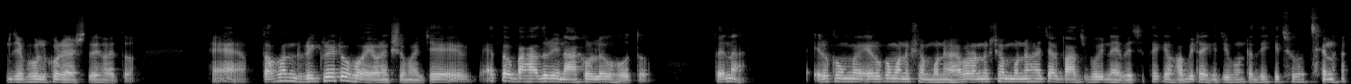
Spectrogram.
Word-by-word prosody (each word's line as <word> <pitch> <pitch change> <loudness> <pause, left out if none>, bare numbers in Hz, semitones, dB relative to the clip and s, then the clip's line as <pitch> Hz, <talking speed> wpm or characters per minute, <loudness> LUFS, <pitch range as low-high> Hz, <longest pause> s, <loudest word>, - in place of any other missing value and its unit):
যে - - +2
ভুল 125 -1 +2
করে 115 -3 +3
আসছে 110 0 -5
হয়তো। 100 0 -4 0.9
হ্যাঁ, - - -1 0.3
তখন 155 +7 +2 0.2
রিগ্রেটও 175 +6 +2
হয় 110 - +4
অনেক 110 0 0
সময় 110 -2 -2
যে - - +2 0.6
এত - - -9 0.2
বাহাদুরি 140 +1 +3
না - - +4
করলেও 125 0 +3
হত। 100 0 -2 0.8
তাই - - +2
না? - - +1 0.8
এরকম, 140 +1 +1 0.2
এরকম 135 +2 +2
অনেক 130 0 0
সময় 130 -4 -1
মনে 120 +1 +1
হয়। 110 -1 +2
আবার 125 - +3
অনেক 130 0 +1
সময় 140 -2 +2
মনে 130 0 +2
হয় 135 -1 +1
যে - - +3
আর - - -2
বাঁচবইনা। 115 0 0
এ - - -1
বেঁচে 110 0 -4
থেকে 120 -1 -1
হবেটা 125 +3 0
কি? 110 - -4
জীবনটা 115 +1 -3
দিয়ে 115 -2 -4
কিছু 120 -1 -6
হচ্ছে 120 0 -10
না। 120 - -9
125 Hz, 190 wpm, -22 LUFS, 115-135 Hz, 0.9 s, হয়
